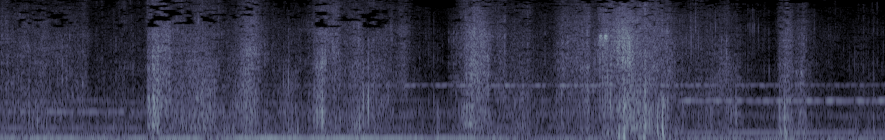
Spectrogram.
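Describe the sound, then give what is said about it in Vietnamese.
Footsteps crunching on dry leaves as someone walks around a house: a series of soft, irregular crackling steps over a steady low hum, with no talk. “chỉ còn lại những tiếng chân đi sột soạt dẫm lên lá khô đang đi xung quanh nhà.”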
